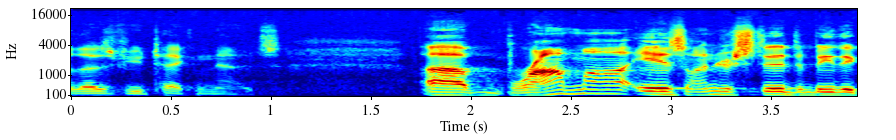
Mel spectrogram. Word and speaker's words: Brahma: The 3 of the main gods of Hinduism would be Brahma, not Brahman, right? But Brahma, you just drop the N off the N, B-R-A-H-M-A, right?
